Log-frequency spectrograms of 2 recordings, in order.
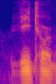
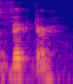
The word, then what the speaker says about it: Vitor: Vitor. You said Vitor? – Vitor Belfort. – Oh, I thought it was Victor. – No, there's no C.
